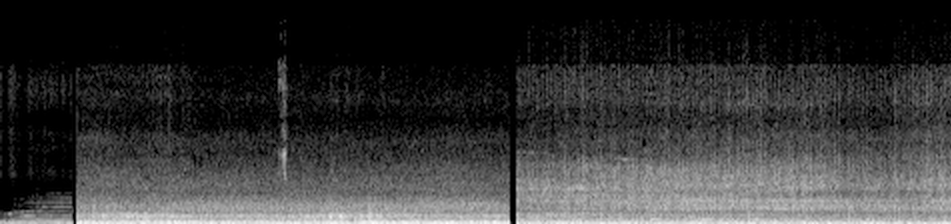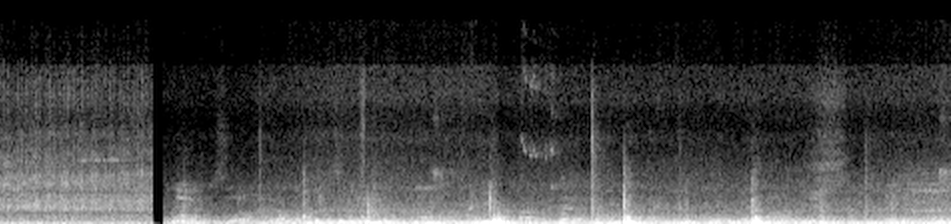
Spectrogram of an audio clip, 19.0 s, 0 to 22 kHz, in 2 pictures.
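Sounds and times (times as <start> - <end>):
moving vehicle rumble and hiss: 0.8 - 19.0.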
